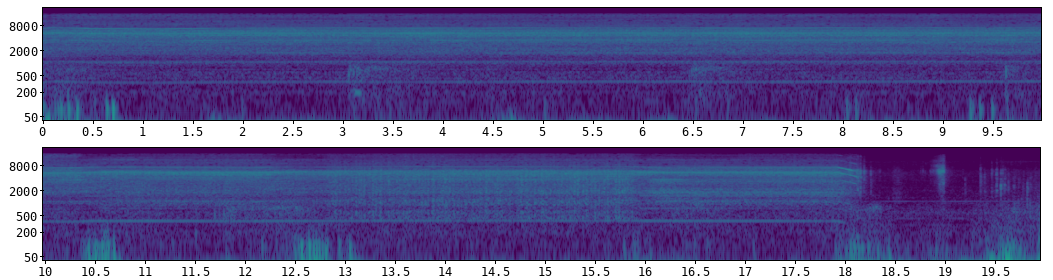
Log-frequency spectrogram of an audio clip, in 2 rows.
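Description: Sandpaper at 240 grit pressed against a wooden turned piece spinning on a lathe, a steady high whine with a continuous hiss that runs nearly unbroken for most of the span before cutting off near the end.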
